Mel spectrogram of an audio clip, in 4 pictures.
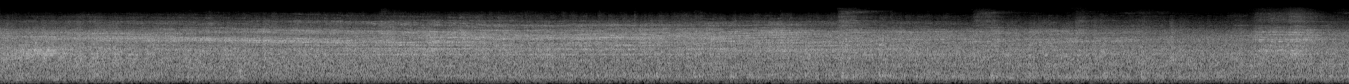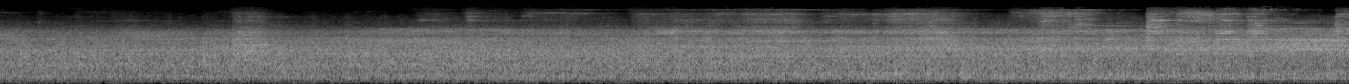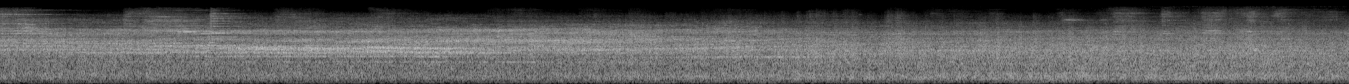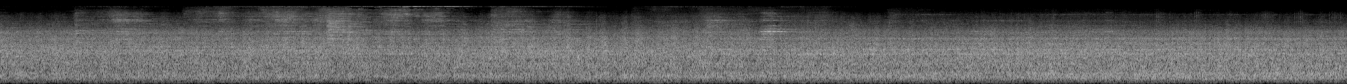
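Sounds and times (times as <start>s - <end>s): freight train wheels rumbling: 0.0s - 53.9s
high wheel squeal: 17.4s - 35.2s, 47.0s - 48.7s.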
